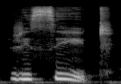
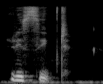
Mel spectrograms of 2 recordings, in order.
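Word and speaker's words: receipt: আপনারা সবাই দেখতে পাচ্ছেন রিসিট রিসিড কিন্তু আমরা সবাই ভুল করে এটাকে বলে থাকি কি রিসিভ বাট ইটস নট not correct because এটার অর্থ হবে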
